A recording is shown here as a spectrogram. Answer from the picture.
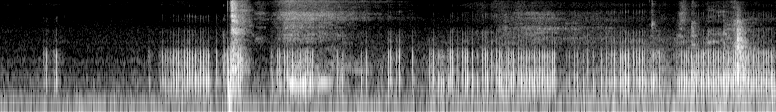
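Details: Sick kitten purring on a couch after being rubbed: a steady, pulsing low rumble that comes in long stretches with brief pauses, plus some handling clicks and soft indoor noise.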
